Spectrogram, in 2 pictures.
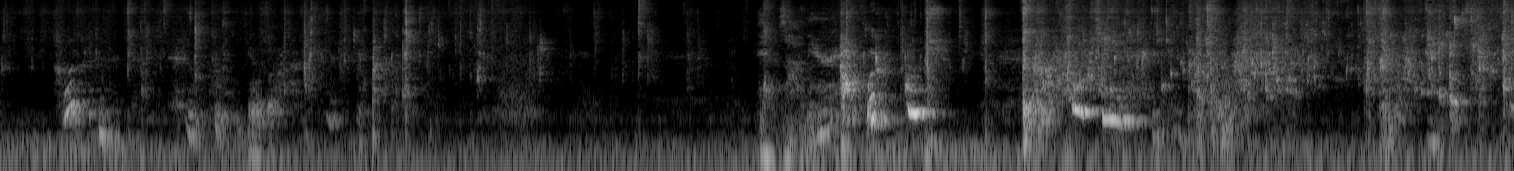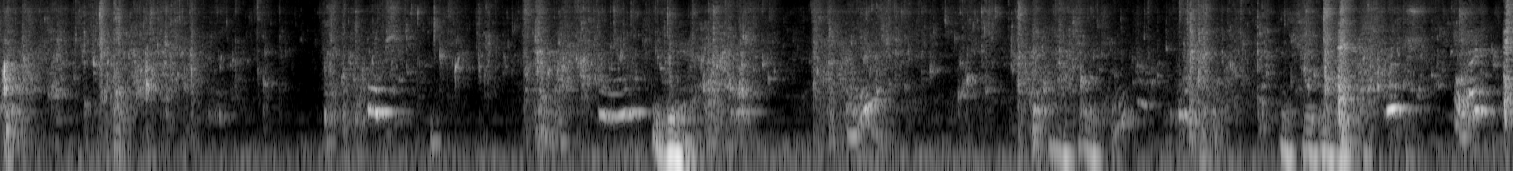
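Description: Bathwater splashing and sloshing in a tub as a hairless Sphynx cat is washed by hand in shallow water, with scrubbing strokes and the cat's steps stirring the water. The splashing grows louder and more continuous about a third of the way in.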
